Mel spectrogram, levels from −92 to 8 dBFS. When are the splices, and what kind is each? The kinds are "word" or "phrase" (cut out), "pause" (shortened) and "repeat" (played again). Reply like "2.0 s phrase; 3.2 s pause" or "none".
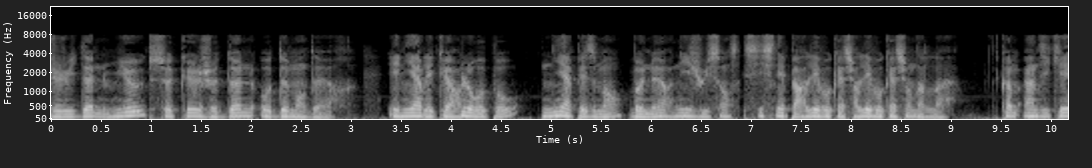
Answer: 1.0 s word; 3.1 s pause; 3.7 s word; 4.1 s word; 4.8 s pause; 5.8 s word; 6.9 s phrase; 8.0 s repeat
